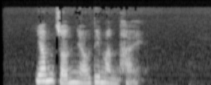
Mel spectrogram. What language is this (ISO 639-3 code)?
yue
